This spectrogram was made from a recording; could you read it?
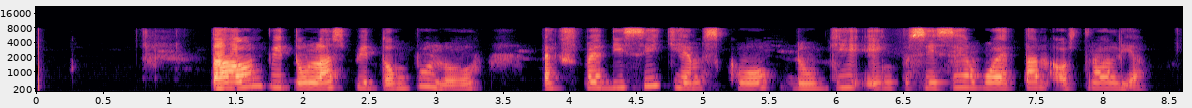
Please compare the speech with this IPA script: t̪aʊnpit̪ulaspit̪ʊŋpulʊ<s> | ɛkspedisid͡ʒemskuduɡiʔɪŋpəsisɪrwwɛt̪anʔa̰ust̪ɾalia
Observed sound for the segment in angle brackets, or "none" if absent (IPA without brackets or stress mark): h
